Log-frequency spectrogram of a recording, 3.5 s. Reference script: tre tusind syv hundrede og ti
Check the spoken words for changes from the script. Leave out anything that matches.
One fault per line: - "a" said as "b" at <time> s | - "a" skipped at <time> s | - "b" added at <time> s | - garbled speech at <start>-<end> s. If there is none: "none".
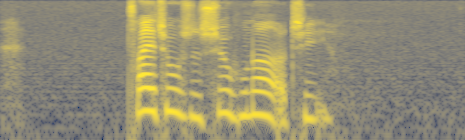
none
